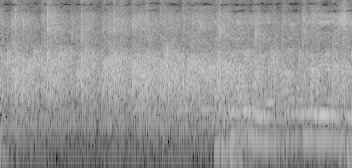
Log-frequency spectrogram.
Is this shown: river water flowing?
no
